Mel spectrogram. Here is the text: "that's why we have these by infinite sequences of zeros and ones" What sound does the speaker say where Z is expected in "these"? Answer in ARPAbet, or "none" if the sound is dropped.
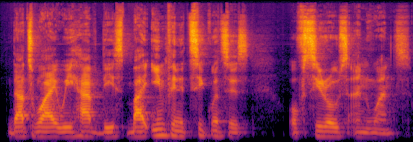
S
